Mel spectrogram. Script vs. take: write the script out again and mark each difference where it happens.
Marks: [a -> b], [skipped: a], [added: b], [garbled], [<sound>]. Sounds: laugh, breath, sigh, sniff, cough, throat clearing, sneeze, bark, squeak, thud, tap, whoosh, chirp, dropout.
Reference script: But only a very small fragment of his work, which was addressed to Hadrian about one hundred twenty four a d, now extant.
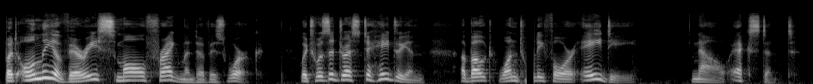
But only a very small fragment of his work, which was addressed to Hadrian about one hundred twenty [dropout] four a d, now extant.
